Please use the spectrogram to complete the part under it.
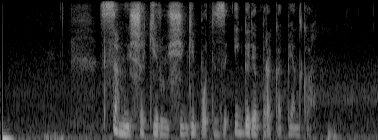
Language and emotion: Russian, angry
